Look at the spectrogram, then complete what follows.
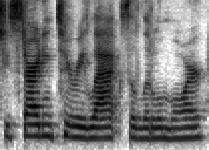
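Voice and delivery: ordinary talk

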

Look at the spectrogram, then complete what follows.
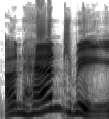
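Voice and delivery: slow, lightly theatrical Shakespearean actor voice; a hint of a grand stage actor, drawn out; Patrick Stewart. Teasing about the villain, mock theatrical plea. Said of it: "Like Patrick Stewart".

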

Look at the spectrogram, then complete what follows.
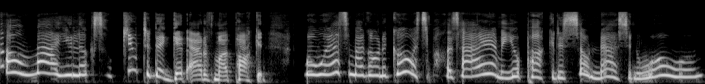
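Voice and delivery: very high squeaky little creature voice; teeny tiny voice. Shown as a demonstration. Storyteller performing a tiny creature for listeners, very high and squeaky. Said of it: "Little teeny tiny voice".

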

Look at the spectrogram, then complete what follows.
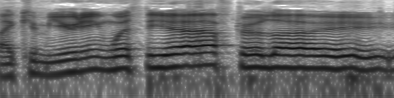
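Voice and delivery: spooky voice. Pretend. Joking spooky mystic line.

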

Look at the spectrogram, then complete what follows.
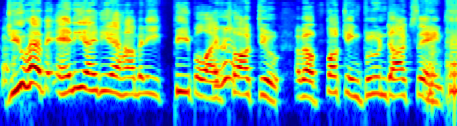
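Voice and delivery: loud, high-pitched venting; exasperated rant. Real, not acted. Boston college veteran fed up with Boondock Saints talk, loud ranting.

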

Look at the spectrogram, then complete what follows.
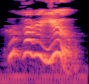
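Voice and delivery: high-pitched incredulous demand; indignant challenge. Retold or imitated. Austria confronting the bastard, indignant.

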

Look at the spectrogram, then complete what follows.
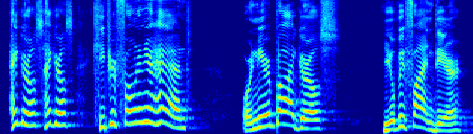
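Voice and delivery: very high, patronizing mock-advisor voice; mock police advice. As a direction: parody reassuring the girls in a high, sugary voice. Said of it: "Police have offered these safety tips".

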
